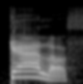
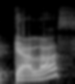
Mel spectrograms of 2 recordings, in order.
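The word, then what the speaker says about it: callous: ওকে ওকে এখানে বলছে ক্যালাস ও ইউএস আস এরমভাবে উচ্চারণ হবে ঠিক আছে কলাস ডেয়েট ওয়াজ ভেরি নটরিয়াস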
